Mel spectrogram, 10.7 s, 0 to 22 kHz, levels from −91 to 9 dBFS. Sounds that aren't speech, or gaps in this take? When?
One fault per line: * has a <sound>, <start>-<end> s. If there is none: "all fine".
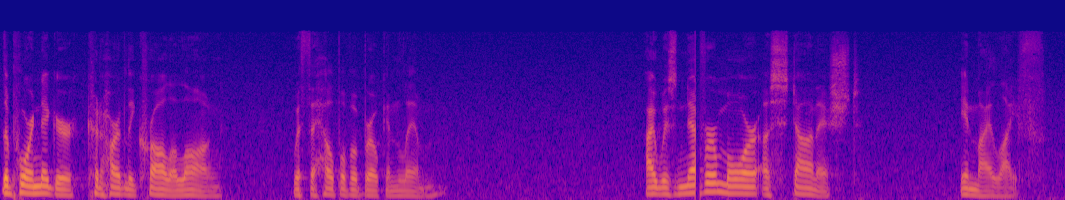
* has a dropout, 7.0-7.0 s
